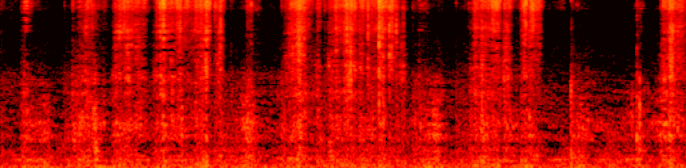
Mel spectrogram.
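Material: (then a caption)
Powder and sand. Bare hands grab, squeeze and crush handfuls of a large flat pile of loose blue Holi powder mixed with gym chalk and white sand spread on a light surface, rubbing it between fingers and palms. Repeated soft, granular crunches and gritty rubbing come in uneven bursts, with bright crackly grain detail over a low, muffled rustle.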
